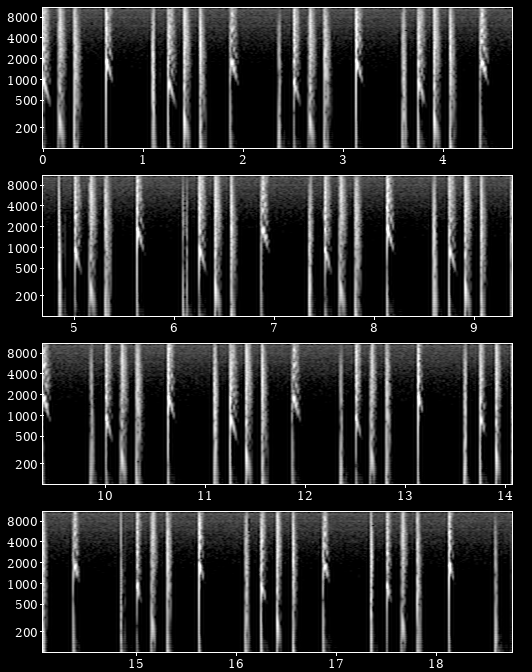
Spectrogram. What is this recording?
Microbrute clap beat
A clap-type beat made using an Arturia Microbrute analogue synthesiser.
